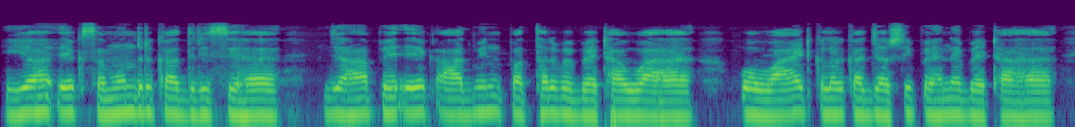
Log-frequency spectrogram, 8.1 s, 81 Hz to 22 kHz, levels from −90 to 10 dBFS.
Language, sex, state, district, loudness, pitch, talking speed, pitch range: Hindi, male, Jharkhand, Garhwa, -15 LUFS, 145 Hz, 170 wpm, 135-155 Hz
